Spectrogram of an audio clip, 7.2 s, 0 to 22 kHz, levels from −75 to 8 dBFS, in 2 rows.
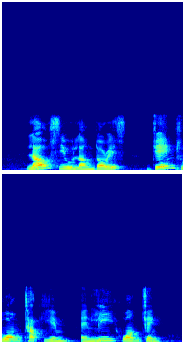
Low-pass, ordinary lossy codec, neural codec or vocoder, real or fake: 7.2 kHz; none; none; real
